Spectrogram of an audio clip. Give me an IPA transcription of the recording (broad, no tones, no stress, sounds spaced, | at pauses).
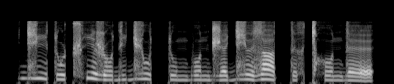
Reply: d͡ʑ i t u ʈ͡ʂʰ i ʐ o d i d͡ʑ u tː u m b o n d͡ʒ ɛ d͡ʑ ɘ z a tː ɘ x ǀʰ o n d ɛ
